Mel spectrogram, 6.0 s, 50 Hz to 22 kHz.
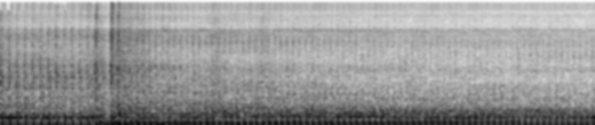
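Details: Free Craftsman LT2000 lawn tractor, parked about 6-8 years, running after cleaning solenoid and ignition switch connections: smooth, regular low putter at steady speed with no knocking, misfire or hunting; normal running.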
